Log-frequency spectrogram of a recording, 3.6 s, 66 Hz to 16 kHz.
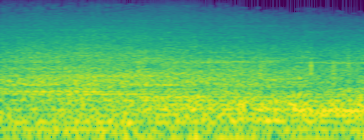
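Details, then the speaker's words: Corvette V8 after the exhaust was refabricated, with a swapped engine and an oil-soaked exhaust burning off: steady, even, smooth low-rumble idle with no knocking or ticking. A suspected knock proved absent. Normal idle. "All right, so Will and Lopez actually fabbed up and got the exhaust all fixed on it. It's actually running. Thing is a sewing machine."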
